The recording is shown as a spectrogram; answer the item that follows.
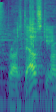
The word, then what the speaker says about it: Brozdowski: Brozdowski. Brozdowski, like Mike Wazowski.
